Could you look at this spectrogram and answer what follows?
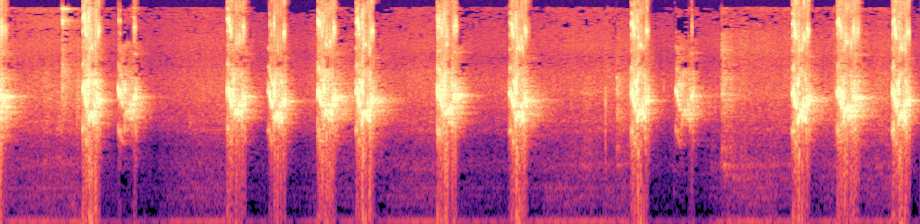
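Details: Chatty parakeet producing bright, harsh chirps in quick pairs and triplets, separated by short gaps.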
